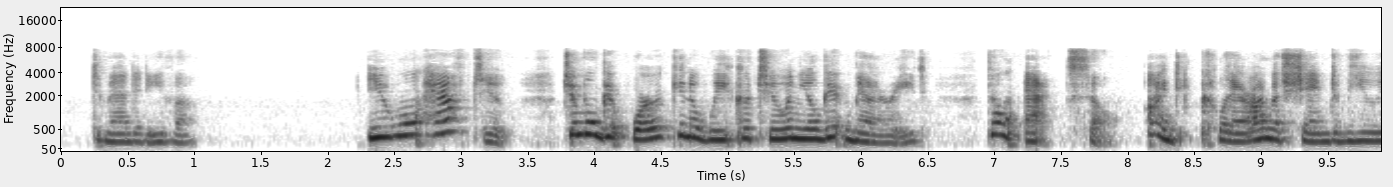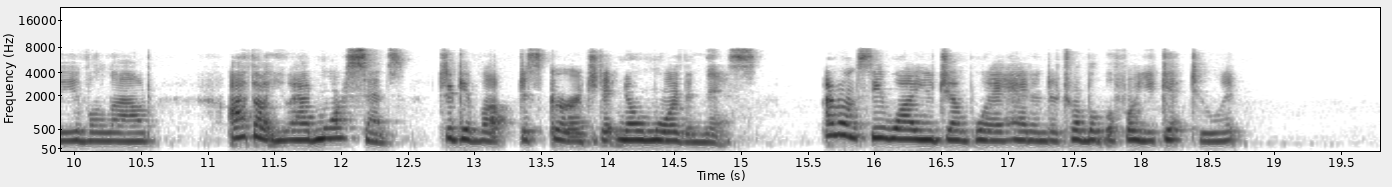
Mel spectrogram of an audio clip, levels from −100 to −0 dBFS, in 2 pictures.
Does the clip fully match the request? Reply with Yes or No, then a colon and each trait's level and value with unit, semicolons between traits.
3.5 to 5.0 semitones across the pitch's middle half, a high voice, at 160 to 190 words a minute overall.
Yes: average, 4.6 semitones; high, 225 Hz; average, 180 wpm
